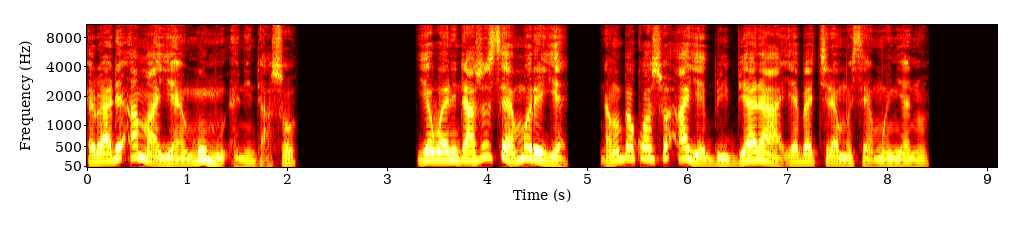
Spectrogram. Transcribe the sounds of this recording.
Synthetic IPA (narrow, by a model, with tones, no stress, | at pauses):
æ˨ɾu˨ɾa˨dɪ˦ʔa˦mã˨jɛ̃˨mʊ̃˦mũ˨ʔæ˨nĩ˨da̰˨sʊ˦ | jɛ˨wɔ˨æ˨nĩ˨da˨s̬ʊ˦sɛ˦mʊ̃˦ɾɪ˨jɛ˨ | nã˨mʊ̃˦bɛ˦kʰɔ˦sʊ˦ʔa˦jɛ˨bɾi˨bi˦a˦ɾa˦a˨jɛ˦bɛ˦t͡ɕʰɪ˨ɾɛ˦mʊ̃˨sɛ˨mʊ̃˦ɲ˦ɲɛ̃˦nʊ̃˦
